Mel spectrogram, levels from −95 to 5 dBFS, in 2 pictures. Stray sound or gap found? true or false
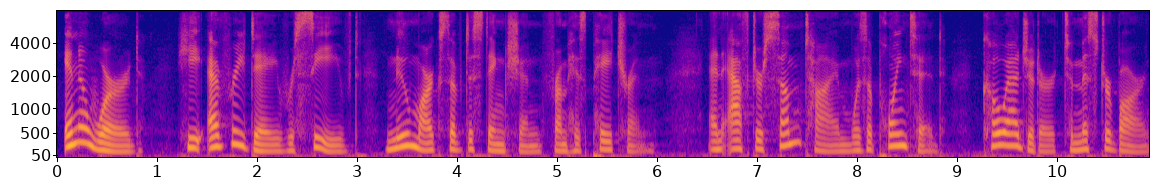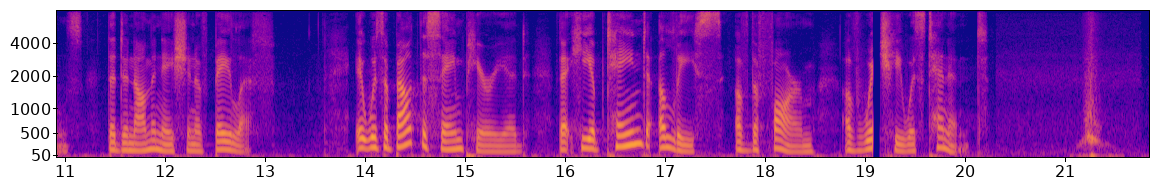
true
